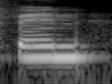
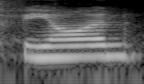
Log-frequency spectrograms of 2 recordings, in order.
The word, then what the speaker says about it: Fion: I always thought the name was pronounced Finn, but apparently it's Fion in this. F I O N. I know it's Irish and so obviously would be pronounced differently than like an American name, but I still always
